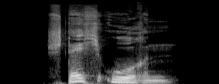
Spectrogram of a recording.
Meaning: plural of Stechuhr
- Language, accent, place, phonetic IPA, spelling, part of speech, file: German, Germany, Berlin, [ˈʃtɛçˌʔuːʁən], Stechuhren, noun, De-Stechuhren.ogg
